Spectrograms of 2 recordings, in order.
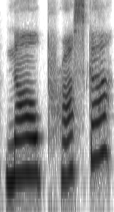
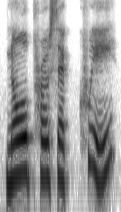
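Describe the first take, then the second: First: The phrase ends with a 'ska' sound. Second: The phrase ends with a 'kwee' sound. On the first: This follows the spoken audio. "but when they say it, it's nol proska" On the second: This follows the written form. "it says K W I at the end. That's qui"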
